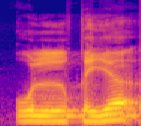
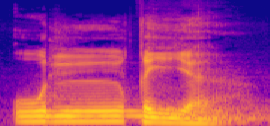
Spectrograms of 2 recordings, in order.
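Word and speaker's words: أُلْقِيَ: u kullama u ya ulqiya sama pengucapannya lam sukun dibuka jangan dimonyongkan Ul ulqiya ulqiya ulqiya bukan ulqiya ul bukan ulqiya fiha dua harakat dua harakat mad tha thobi'i.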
